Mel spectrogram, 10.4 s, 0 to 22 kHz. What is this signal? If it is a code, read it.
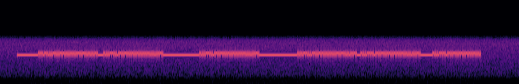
300-baud modem data (V.21 tones), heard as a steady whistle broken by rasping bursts, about 300 baud, 200 Hz shift.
